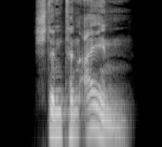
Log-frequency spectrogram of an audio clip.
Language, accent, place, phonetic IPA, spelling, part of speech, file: German, Germany, Berlin, [ˌʃtɪmtn̩ ˈaɪ̯n], stimmten ein, verb, De-stimmten ein.ogg
- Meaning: inflection of einstimmen: 1. first/third-person plural preterite 2. first/third-person plural subjunctive II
